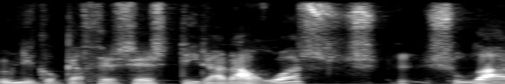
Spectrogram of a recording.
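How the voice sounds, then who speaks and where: There is vocal fry in this man's voice, recorded very cleanly against a silent background. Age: 70s. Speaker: nature vlogger. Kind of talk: casual monologue. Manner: halting, many repetitions.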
